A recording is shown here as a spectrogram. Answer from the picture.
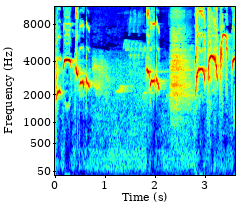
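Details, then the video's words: Oriental magpie-robin song meant to provoke a silent bird: loud whistled and slurred notes, a harsh rasping burst in the middle, then bright rising whistles. "AMPUH UNTUK PANCINGAN KACER MALAS BUNYI"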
